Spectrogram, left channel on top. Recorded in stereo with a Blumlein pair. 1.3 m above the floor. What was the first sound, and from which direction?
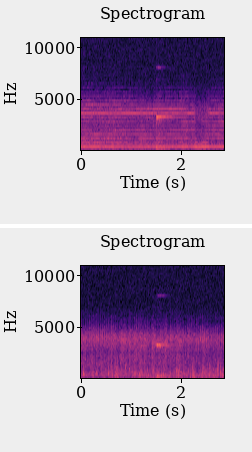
A bell, 35° left.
